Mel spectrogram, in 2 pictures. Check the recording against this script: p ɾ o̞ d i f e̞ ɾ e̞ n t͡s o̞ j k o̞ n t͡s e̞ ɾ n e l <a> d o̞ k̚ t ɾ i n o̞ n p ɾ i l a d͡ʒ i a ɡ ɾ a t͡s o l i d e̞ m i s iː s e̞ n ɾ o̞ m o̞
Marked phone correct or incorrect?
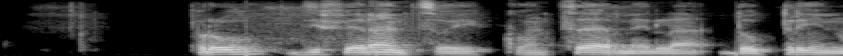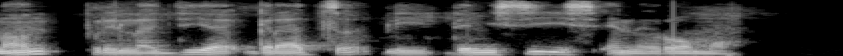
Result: correct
